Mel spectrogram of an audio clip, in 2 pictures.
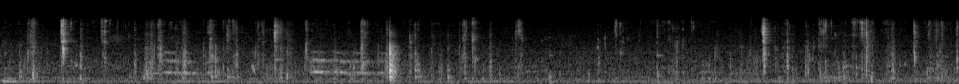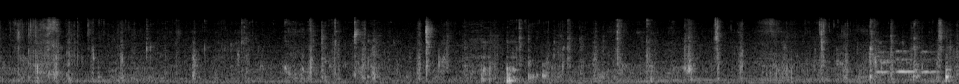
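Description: Close-up mukbang eating: crispy deep-fried pork knuckle skin crunching and crackling under the teeth, with wet chewing. Many short, sharp crunches come at an uneven pace throughout.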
